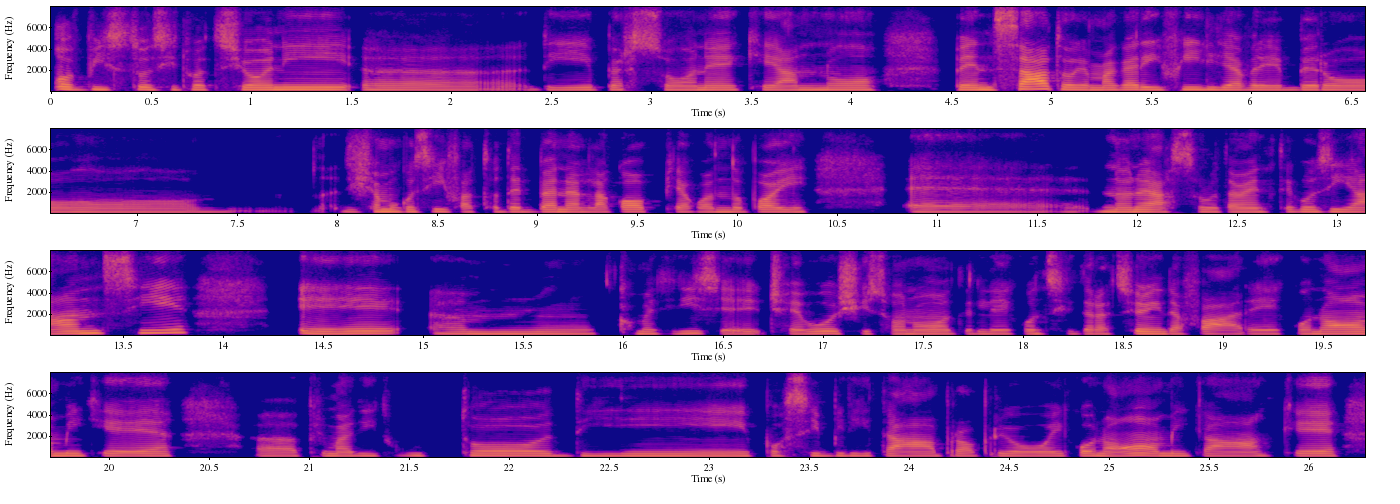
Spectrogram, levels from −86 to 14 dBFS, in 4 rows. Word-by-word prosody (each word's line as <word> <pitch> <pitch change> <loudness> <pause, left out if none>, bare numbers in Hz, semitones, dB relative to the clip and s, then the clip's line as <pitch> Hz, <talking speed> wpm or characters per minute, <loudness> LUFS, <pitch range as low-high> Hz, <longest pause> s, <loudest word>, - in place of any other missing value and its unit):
ho 230 - +6
visto 200 +2 -1
situazioni, 195 +2 +3
ehm, 175 -3 -5
di 180 +1 -4
persone 185 0 -1
che 185 - -4
hanno 185 +1 0 0.4
pensato 205 +5 +8
che, 195 - +2
magari, 195 +2 +2
i - - -1
figli 195 0 0
avrebbero, 175 -3 -1
mhmm, 170 +1 -12 0.5
diciamo 195 +2 +1
così, 195 +1 -1
fatto 175 0 -6
del 180 -1 -1
bene 190 +1 +3
alla 180 -1 0
coppia, 190 -1 +1
quando 180 +1 -2
poi, 180 -1 +1 0.5
ehm, 175 +1 -7
non 185 0 +2
è - - +4
assolutamente 175 -1 -1
così, 190 -1 -1
anzi, 220 +7 +3 0.5
e, 210 +1 +2
ehm, 180 -2 -2
come 185 -1 -4
ti 175 - -15
dise 185 -3 -2
dicevo 190 +3 -1
ci 190 -1 0
sono 175 0 -1
delle 175 0 -3
considerazioni 175 +2 0
da 180 -1 -1
fare: 175 -1 0
economiche, 185 +1 +1 0.4
ehm, 170 -1 -4
prima 175 -1 -3
di 180 +1 -4
tutto, 195 +1 -1
di 175 -1 -2
possibilità 185 0 -1
proprio 180 -1 -3
economica, 185 +1 +1
anche, 180 +2 0
185 Hz, 120 wpm, -26 LUFS, 175-190 Hz, 0.5 s, pensato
